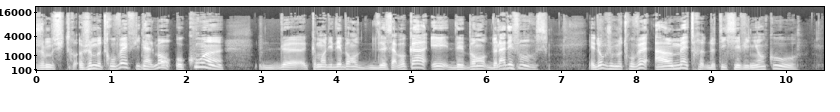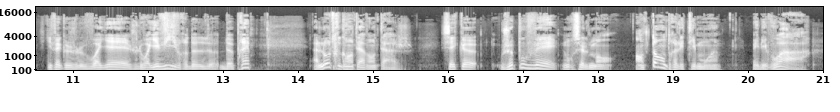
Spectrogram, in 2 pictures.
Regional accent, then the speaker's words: Belgium; Mais écoutez, je suis belge.

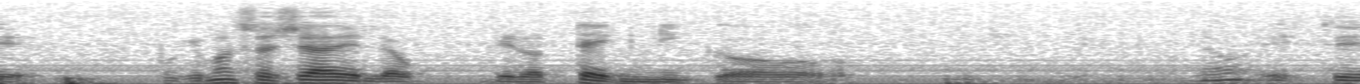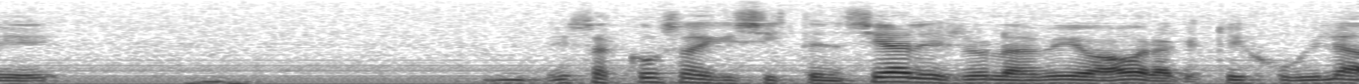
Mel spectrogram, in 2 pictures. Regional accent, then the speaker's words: Buenos Aires, Argentina; Sí. porteño.

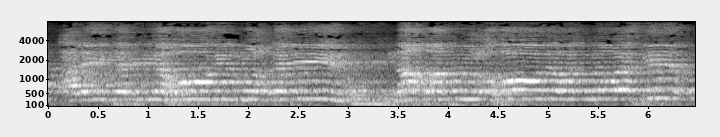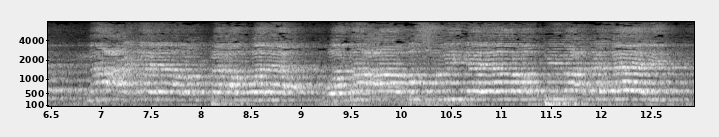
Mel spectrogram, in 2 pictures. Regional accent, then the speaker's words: Egypt; يا ربنا احفظ بلدنا مصر واجعلها بلدا امنا امانا

